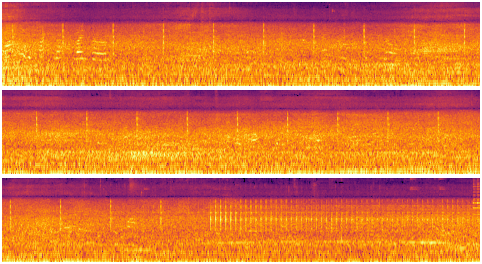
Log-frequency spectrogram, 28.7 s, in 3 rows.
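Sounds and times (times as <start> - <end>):
passing vehicles: 0.0 - 28.6
sharp ticks: 0.0 - 28.6
street noise in Amsterdam: 0.0 - 28.6.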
